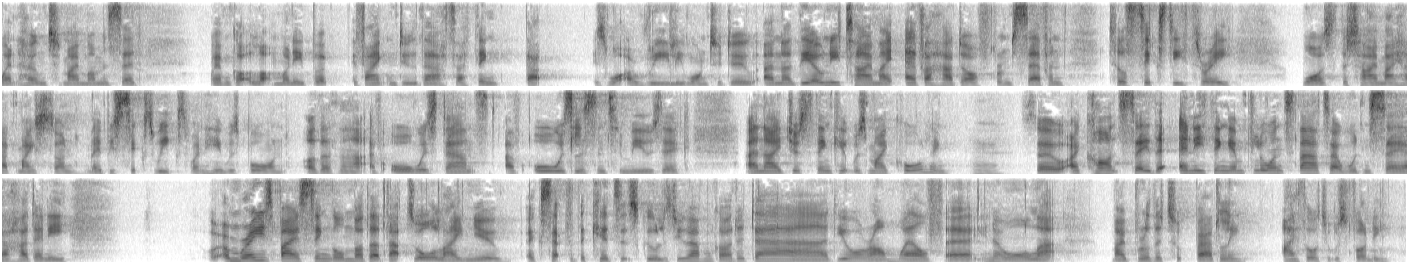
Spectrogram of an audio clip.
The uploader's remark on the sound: LIVE at Cheltenham Literature Festival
